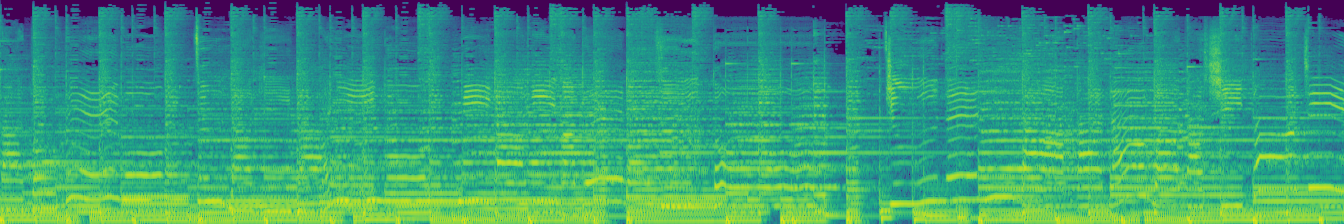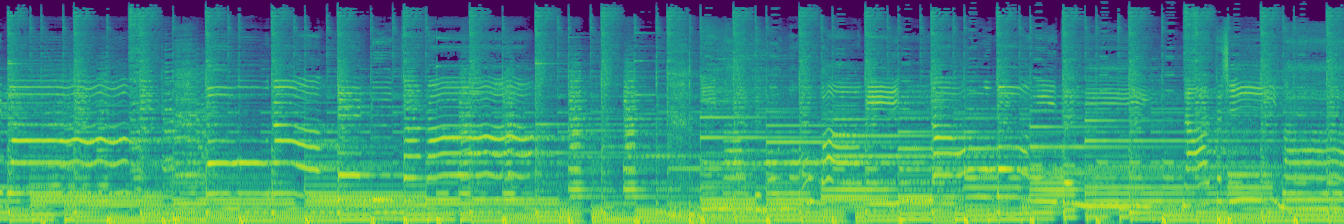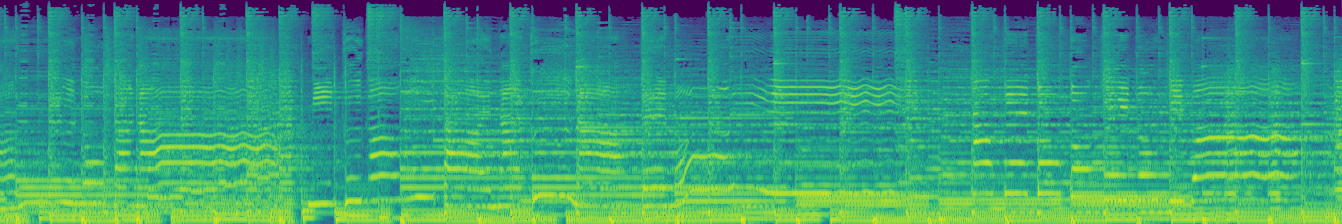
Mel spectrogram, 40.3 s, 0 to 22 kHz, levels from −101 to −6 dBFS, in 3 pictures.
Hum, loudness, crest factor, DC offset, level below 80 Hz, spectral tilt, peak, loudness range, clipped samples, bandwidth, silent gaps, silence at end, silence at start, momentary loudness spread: none; -15 LUFS; 14 dB; under 0.1%; -24 dBFS; -4.5 dB/octave; 0 dBFS; 1 LU; under 0.1%; over 20 kHz; none; 0 s; 0 s; 3 LU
